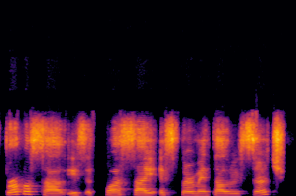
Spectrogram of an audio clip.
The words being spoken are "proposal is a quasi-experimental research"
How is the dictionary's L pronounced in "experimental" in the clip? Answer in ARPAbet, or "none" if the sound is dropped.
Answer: L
